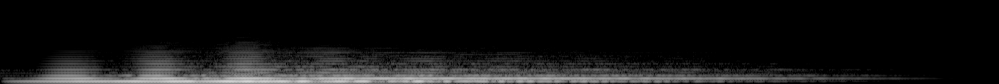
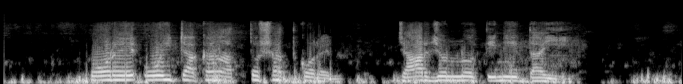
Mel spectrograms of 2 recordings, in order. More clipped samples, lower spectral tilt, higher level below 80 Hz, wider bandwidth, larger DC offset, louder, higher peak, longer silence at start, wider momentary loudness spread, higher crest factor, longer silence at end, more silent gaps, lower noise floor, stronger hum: neither; first, -13.5 dB/octave vs -7 dB/octave; second, -40 dBFS vs -28 dBFS; second, 2.2 kHz vs 7.8 kHz; neither; second, -21 LUFS vs -11 LUFS; second, -6 dBFS vs 0 dBFS; about the same, 0.1 s vs 0.05 s; first, 20 LU vs 15 LU; first, 16 dB vs 10 dB; first, 2.15 s vs 0 s; neither; first, -77 dBFS vs -37 dBFS; neither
